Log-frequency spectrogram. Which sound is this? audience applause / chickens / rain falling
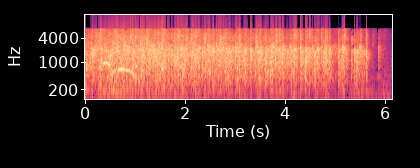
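audience applause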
